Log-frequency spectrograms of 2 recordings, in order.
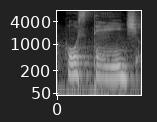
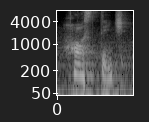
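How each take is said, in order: First: "hostage" as HOE-STAYJ, long O first; mispronounced hostage. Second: Said in the usual way. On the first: Shown as a demonstration. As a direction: say "hostage" with "host" and a full "age". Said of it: "it's, it's not". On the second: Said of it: "it's not forage or lineage or hostage".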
